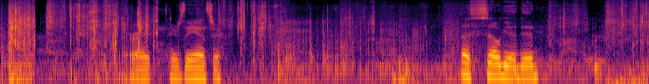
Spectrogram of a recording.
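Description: Aluminium foil crinkles and rustles in hands.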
